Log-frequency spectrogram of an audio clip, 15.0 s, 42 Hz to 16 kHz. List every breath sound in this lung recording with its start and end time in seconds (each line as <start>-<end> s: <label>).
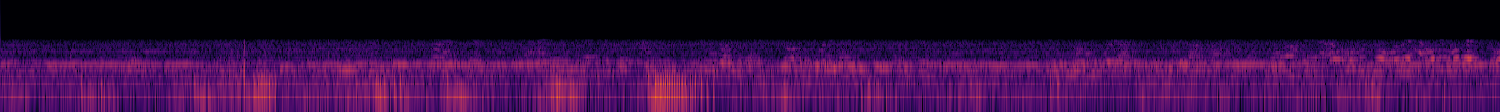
0.70-1.16 s: inhalation
0.70-1.16 s: crackles
1.73-2.18 s: exhalation
1.73-2.18 s: crackles
2.34-2.79 s: inhalation
2.34-2.79 s: crackles
3.44-4.16 s: exhalation
3.44-4.16 s: crackles
4.37-4.94 s: inhalation
4.37-4.94 s: crackles
5.26-6.08 s: exhalation
5.26-6.08 s: crackles
6.40-7.22 s: inhalation
6.40-7.22 s: crackles
7.75-8.21 s: exhalation
7.75-8.21 s: crackles
8.63-9.08 s: inhalation
8.63-9.08 s: crackles
9.71-10.16 s: exhalation
9.71-10.16 s: crackles
10.45-10.94 s: inhalation
10.45-10.94 s: crackles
